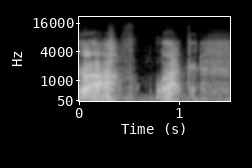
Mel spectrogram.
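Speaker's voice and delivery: mock pained groan, aching. Imitating a fighter whose back is hurting: imitating Idol in pain. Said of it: "He's like".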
